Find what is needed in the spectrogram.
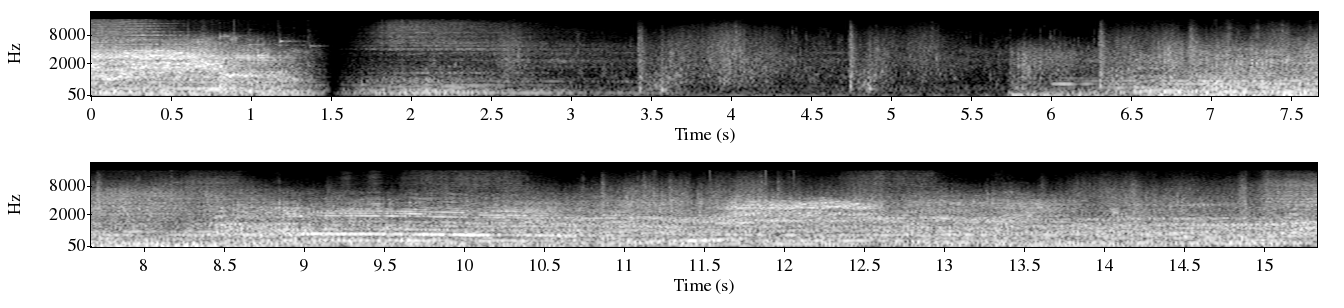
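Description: Cartoon soundtrack of music with action sound effects. A loud burst at the start cuts off about a second and a half in. A quieter passage follows, and then the music comes back loud and steady about six seconds in.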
